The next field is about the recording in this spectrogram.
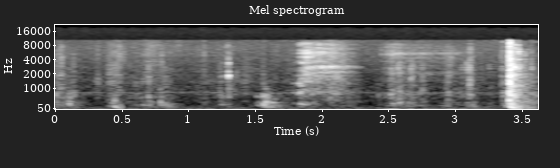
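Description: A stuck door is shoved and rattled open, with scattered thumps and a rough scraping stretch, ending in one sharp, loud bang. No voices.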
